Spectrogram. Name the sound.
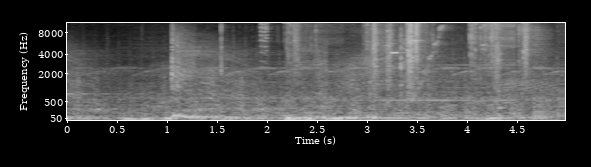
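grenade launcher explosions in Mass Effect video game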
